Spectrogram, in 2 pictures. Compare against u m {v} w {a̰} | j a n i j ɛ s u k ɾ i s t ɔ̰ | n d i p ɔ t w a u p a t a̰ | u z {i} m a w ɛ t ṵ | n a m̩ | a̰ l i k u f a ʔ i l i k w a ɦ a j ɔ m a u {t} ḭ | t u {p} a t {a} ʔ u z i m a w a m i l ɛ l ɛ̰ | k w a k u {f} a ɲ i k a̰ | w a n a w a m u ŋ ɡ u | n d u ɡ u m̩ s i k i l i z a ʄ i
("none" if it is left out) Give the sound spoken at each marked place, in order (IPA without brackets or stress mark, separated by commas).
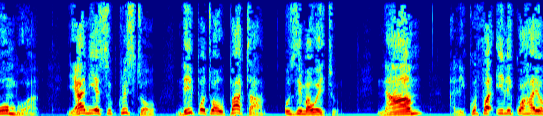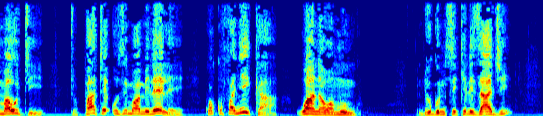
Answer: b, a̰, i, t, p, ɛ, f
